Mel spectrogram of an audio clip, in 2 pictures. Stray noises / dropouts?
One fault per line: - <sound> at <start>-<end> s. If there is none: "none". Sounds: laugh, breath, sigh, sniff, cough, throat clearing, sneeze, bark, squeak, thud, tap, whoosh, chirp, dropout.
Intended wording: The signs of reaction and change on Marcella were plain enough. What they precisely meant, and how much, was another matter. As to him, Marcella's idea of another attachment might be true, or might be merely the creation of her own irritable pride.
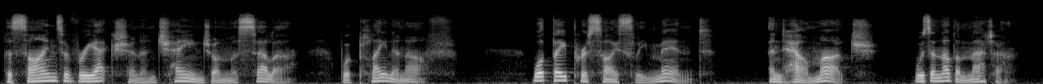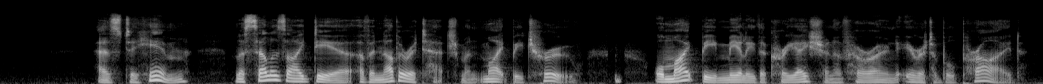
- laugh at 16.6-16.7 s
